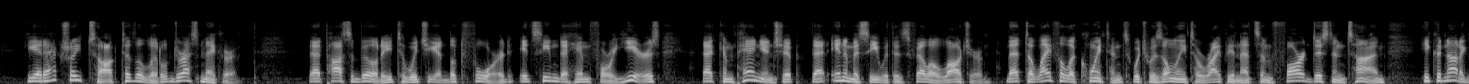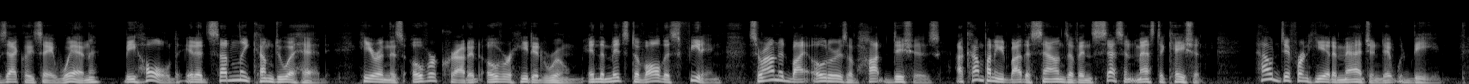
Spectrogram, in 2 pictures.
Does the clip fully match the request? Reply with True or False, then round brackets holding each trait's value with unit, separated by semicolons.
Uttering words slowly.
False (190 wpm)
